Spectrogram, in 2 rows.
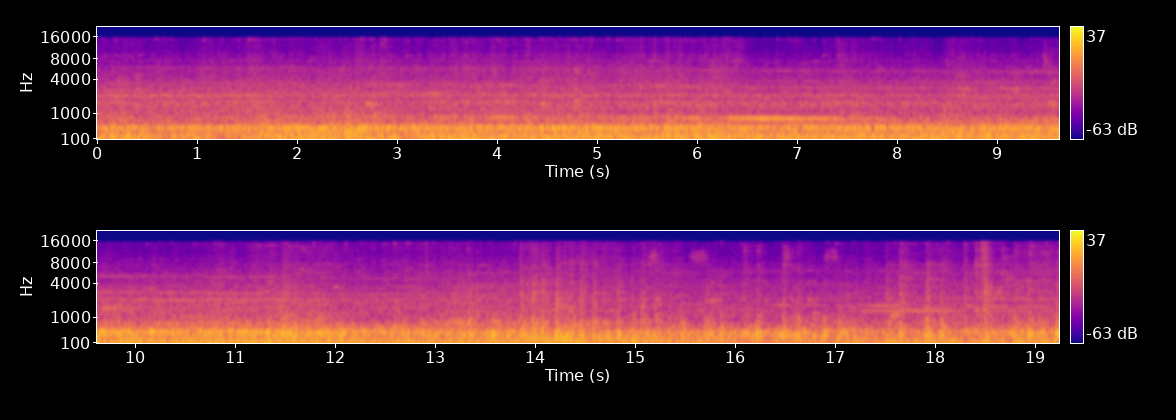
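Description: Korail Line 4 electric train with Alstom traction equipment cruising, heard from inside the car: a steady running rumble with an even hum, and wheels clacking over rail joints a few times in the second half.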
